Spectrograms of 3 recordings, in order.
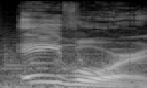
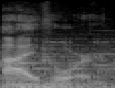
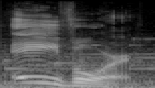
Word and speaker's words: Eivor: Eivor is pronounced Eivor. It's not Ivor. It's Eivor.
